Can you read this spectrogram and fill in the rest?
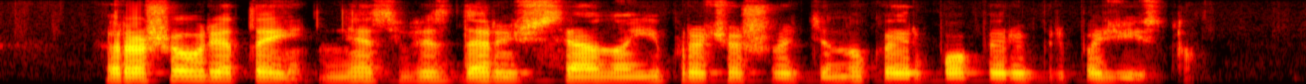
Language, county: Lithuanian, Vilnius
